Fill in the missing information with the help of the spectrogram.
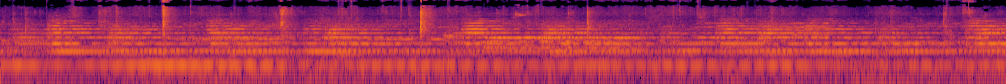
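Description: Church bells ringing: a steady hum of several overlapping bell tones, with irregular clapper strikes on top.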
